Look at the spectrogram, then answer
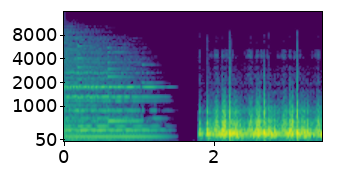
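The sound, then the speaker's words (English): A sustained musical chord fades to silence, then a baby's heartbeat on an ultrasound monitor starts: rapid, rhythmic whooshing pulses over a low, murky rumble, fairly loud and without any talk. “Imagine that that's your baby's heartbeat, and it's clear evidence of a life growing in your womb.”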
